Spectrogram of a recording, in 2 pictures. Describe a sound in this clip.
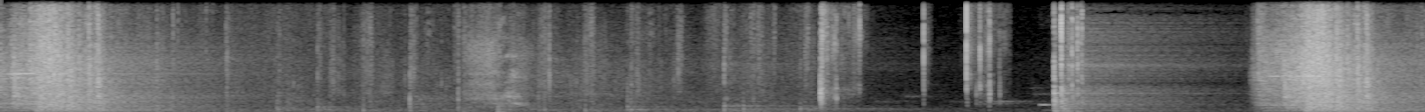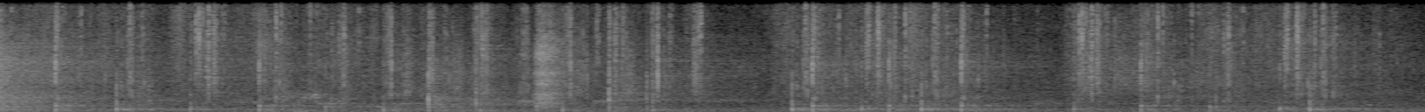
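Footsteps walk slowly on a hard floor.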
